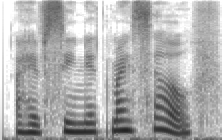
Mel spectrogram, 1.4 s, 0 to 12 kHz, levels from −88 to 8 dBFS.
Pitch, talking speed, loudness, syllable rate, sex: 210 Hz, 215 wpm, -14 LUFS, 5.0 syllables/s, female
